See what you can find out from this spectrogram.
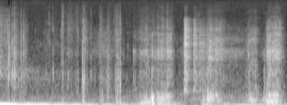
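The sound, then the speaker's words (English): Quiet crunching from a bite of chocolate dirt cake with chocolate cream and little gummy candy pieces, a series of irregular crisp crackles and munches with soft chewing sounds, no talking. “Let me crunch on you.”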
